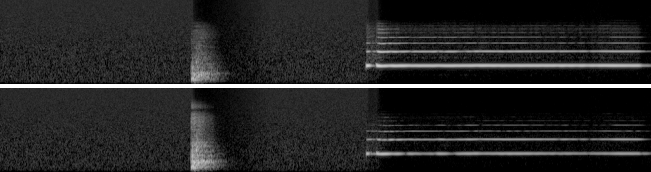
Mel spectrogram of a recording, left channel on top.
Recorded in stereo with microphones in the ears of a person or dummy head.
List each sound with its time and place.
1.9 s a whoosh: 50° right (ahead or behind), 1.0 m
3.7 s a trumpet: 75° left (ahead or behind), 1.4 m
